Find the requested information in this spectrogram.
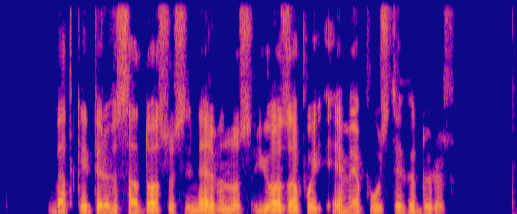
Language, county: Lithuanian, Šiauliai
